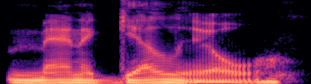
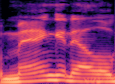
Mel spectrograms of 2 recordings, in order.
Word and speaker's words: Manganiello: Manganiello. Joe Manganiello is heading the project. So Manganiello gave a quick update on a documentary that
